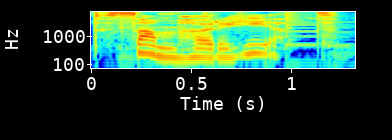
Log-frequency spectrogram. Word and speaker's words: samhörighet: Det uttalas samhörighet med ett tydligt fokus på den andra stavelsen.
